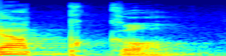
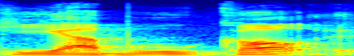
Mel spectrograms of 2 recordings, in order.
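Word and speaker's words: jabłko: little bit we still write yah bucco but pronounce the up calm saying yeah buco is considered an error in pronunciations hyper correction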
